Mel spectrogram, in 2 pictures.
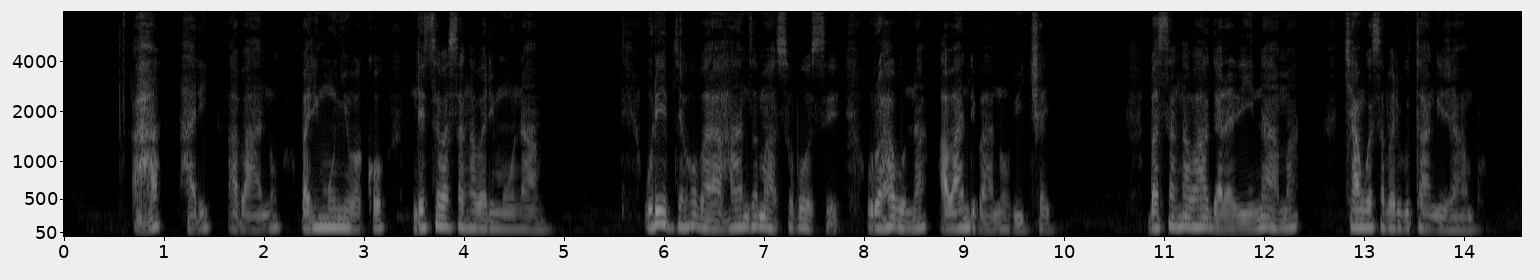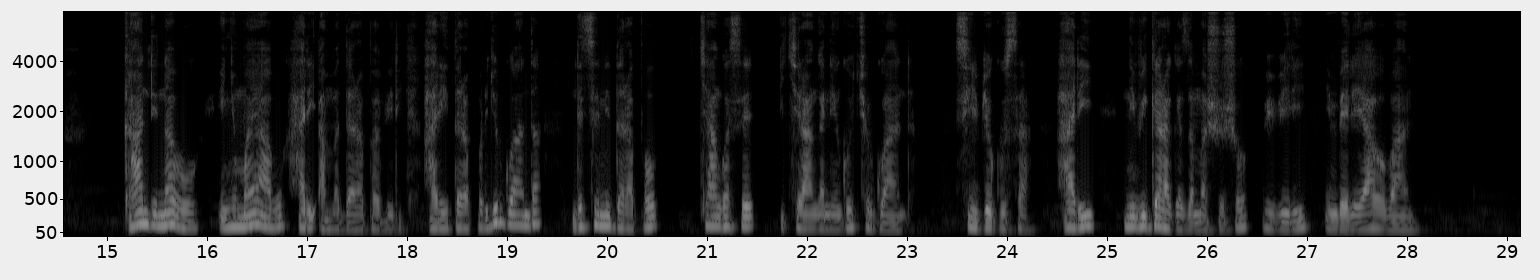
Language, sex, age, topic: Kinyarwanda, male, 25-35, government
